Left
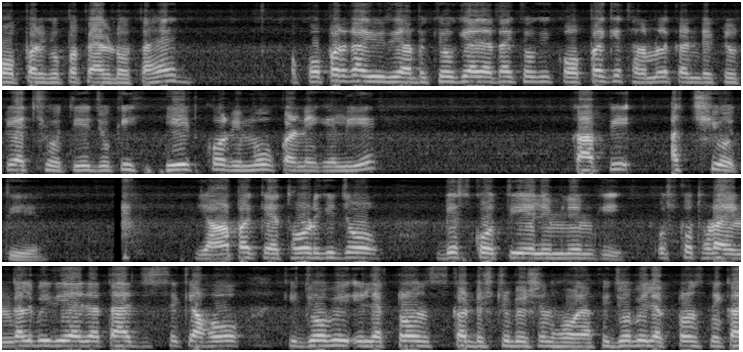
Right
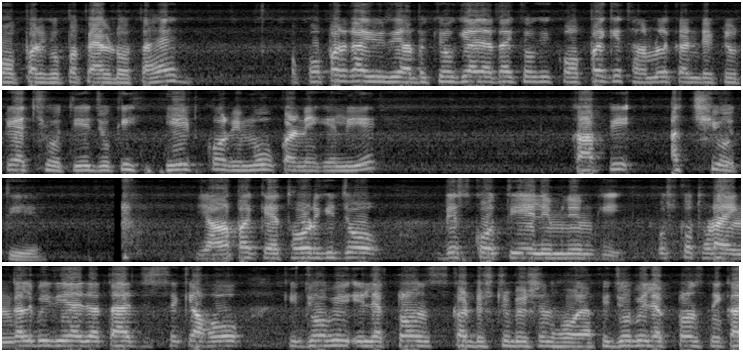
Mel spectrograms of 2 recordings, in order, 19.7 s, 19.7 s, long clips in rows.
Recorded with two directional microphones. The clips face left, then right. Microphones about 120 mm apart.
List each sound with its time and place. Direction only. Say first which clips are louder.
0.0 s a man's voice: left 5 dB; 30° left (ahead or behind)
8.7 s speech: left 6 dB; 30° left (ahead or behind)
11.1 s a man's voice: left 4 dB; 25° left (ahead or behind)
12.7 s a man's voice: left 7 dB; 30° left (ahead or behind)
